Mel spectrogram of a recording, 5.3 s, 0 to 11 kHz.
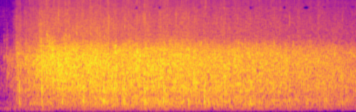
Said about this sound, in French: J'ai laissé euh, volontairement les applaudissements. Ça, c'était euh, Bill Clinton, euh, son discours de, sur l'état de l'Union en 1995, donc devant, devant les représentants du peuple.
